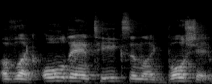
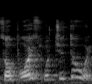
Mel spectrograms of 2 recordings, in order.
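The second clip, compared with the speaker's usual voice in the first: put-on Italian accent with raised pitch; 6 semitones higher than usual. Retelling how a little Italian man came out and spoke: put-on Italian accent imitating a man. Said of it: "He didn't sound like that at all".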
